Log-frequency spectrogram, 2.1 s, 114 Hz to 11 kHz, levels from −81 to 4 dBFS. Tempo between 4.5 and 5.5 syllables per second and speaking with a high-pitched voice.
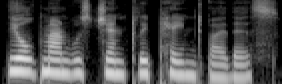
Yes: 5.1 syllables/s; high, 200 Hz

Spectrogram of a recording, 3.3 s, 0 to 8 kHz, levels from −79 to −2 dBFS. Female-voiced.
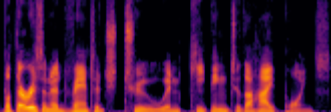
No: male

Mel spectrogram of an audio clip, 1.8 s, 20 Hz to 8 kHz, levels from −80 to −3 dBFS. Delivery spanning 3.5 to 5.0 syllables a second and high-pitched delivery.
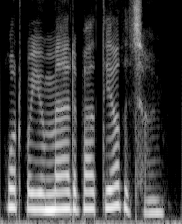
No: 6.8 syllables/s; high, 215 Hz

